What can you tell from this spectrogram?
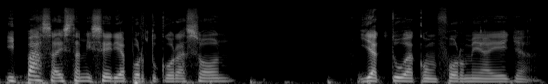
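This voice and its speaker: A man preaching a sermon, swinging between loud pleading and quiet, slow passages. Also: fairly high pitch, steady tone, no echo.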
